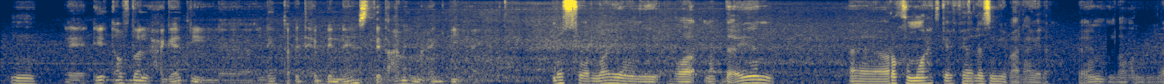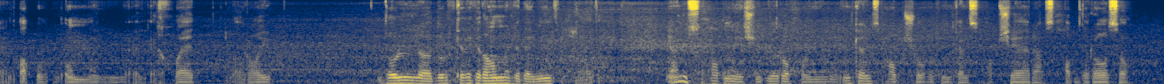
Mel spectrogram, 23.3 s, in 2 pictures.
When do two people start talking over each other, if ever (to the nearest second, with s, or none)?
none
